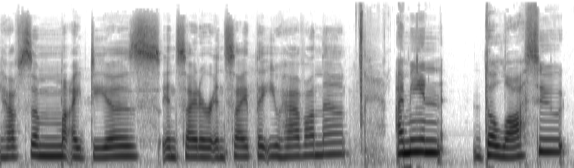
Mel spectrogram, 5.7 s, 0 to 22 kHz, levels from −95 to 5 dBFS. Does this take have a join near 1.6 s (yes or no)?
yes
